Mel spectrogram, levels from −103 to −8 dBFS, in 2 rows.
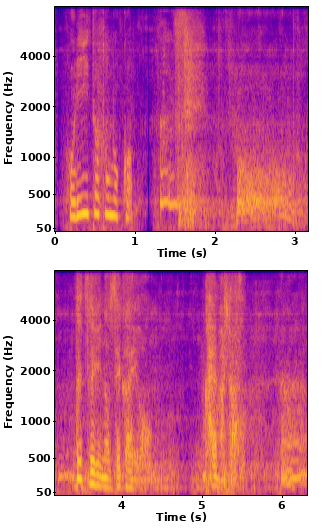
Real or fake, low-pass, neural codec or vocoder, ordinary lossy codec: fake; none; codec, 16 kHz, 4.8 kbps, FACodec; none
